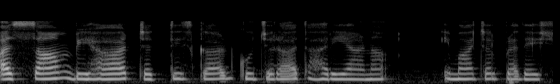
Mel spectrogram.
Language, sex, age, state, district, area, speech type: Kannada, female, 18-30, Karnataka, Tumkur, urban, spontaneous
